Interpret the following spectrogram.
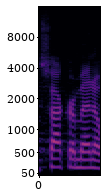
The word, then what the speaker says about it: Sacramento: I have found that once people start pronouncing Sacramento without the T, they're hooked.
